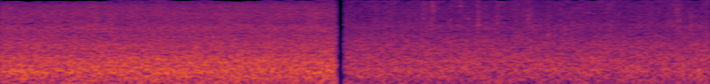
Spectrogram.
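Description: Steady, dense rain hisses close by without a break while cooking outdoors over a pot, with a single brief dropout partway through.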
